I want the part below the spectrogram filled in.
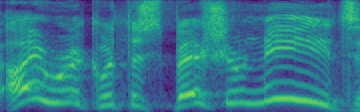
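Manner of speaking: high-pitched put-on elder; old-person voice. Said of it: "someday I'll be old".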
